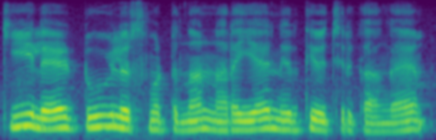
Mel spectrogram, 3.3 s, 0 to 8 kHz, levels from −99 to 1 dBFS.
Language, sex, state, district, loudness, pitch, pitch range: Tamil, male, Tamil Nadu, Namakkal, -16 LUFS, 155 Hz, 145-170 Hz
